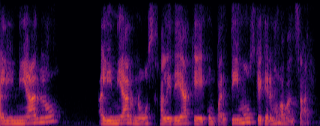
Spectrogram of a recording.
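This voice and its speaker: A woman talks fairly slowly, her pitch shifting in an ordinary way. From Miami, US (born in Cuba). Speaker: banking executive. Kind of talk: interview. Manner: halting, frequent fillers and repetitions.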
